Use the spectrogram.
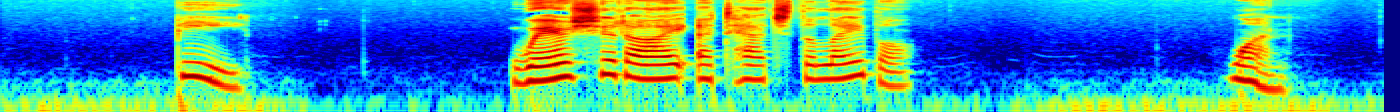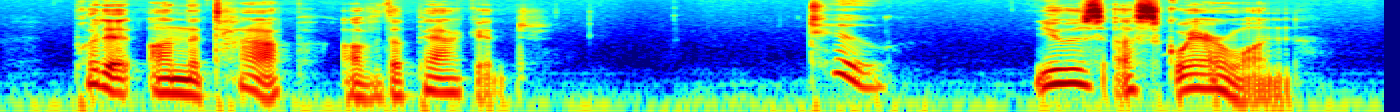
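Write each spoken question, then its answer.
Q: Where should I attach the label?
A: 1: Put it on the top of the package.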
